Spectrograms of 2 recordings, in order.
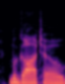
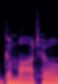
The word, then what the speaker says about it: Mugato: throughout this episode that the magato has alternative pronunciations of its name mugato gamato magutu maguto all these various different pronunciations and the title of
